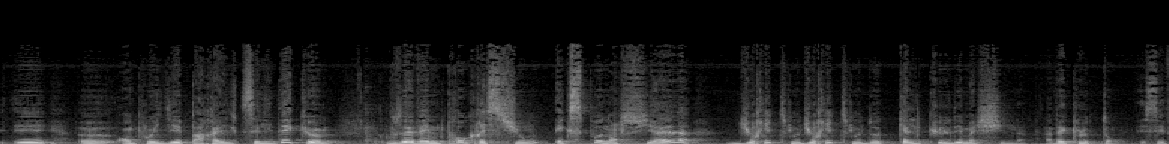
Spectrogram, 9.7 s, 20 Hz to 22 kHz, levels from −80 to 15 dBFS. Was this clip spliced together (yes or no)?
yes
